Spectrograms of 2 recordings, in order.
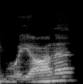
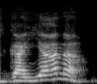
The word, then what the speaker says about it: Guyana: Some folks say that I say Guana uh and that it is Guyana.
